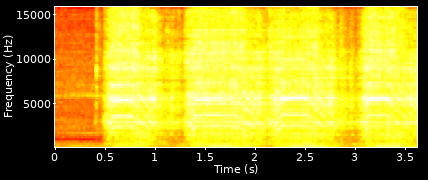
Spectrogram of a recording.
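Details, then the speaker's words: Old Juki industrial sewing machine, somewhat rusty, motor noisy but runs pretty smoothly: short bursts of even whirring hum rising and falling with the pedal, no grinding or clatter; normal running. "it runs pretty smoothly."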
